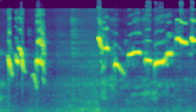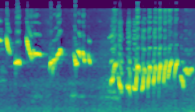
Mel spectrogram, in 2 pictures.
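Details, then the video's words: White-rumped shama singing to prompt other birds to sing, a varied run of whistled notes sweeping through mid to high pitches, ending in a fast rapid trill of repeated notes. "Suara Murai Batu Gacor Biar cepat BUNYI Auto NYAUT buat Pancingan & Masteran Burung Murai"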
